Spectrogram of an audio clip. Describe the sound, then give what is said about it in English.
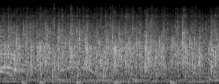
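A live comedy show audience applauds in a loud, dense, continuous burst of many hands clapping, with some voices mixed into the crowd noise. “Round of applause.”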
